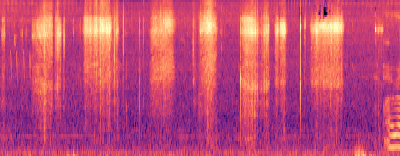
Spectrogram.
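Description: Stick of sidewalk chalk scraping across concrete in a series of about seven short, high-pitched strokes, roughly one a second, with a soft low thump near the end.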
